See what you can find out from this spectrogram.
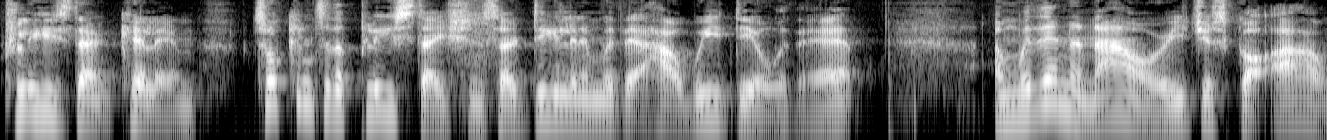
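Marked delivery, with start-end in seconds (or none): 0.0-1.0 put-on pleading voice. Retelling a carjacking to another speaker: retelling a plea. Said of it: "we were just pleading for about half an hour".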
